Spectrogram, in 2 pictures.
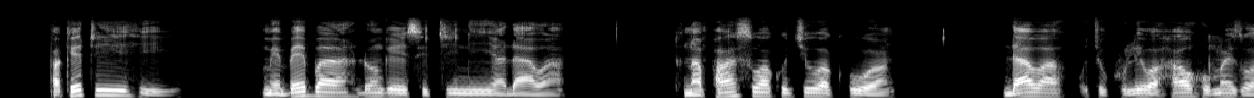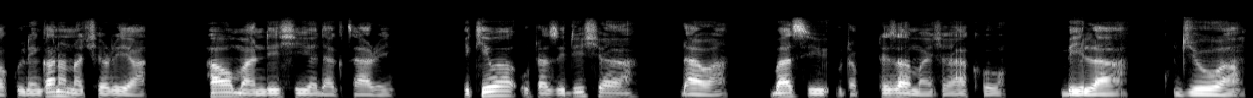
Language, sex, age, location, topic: Swahili, male, 25-35, Kisumu, health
